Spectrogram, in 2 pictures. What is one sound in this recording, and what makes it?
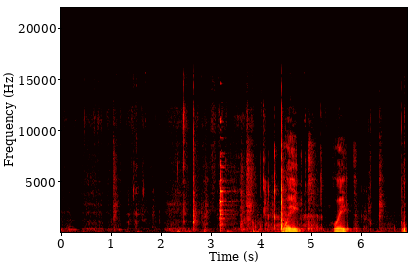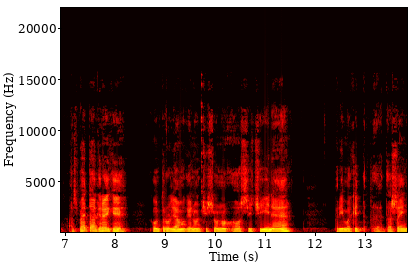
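A knife scrapes and clinks against a plate.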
